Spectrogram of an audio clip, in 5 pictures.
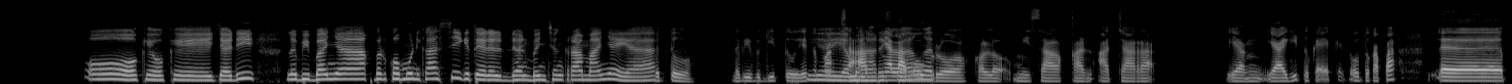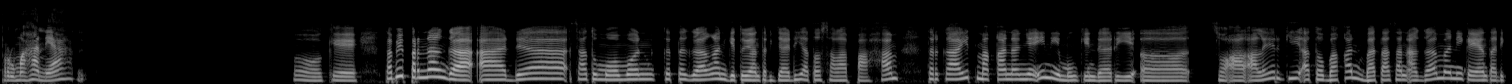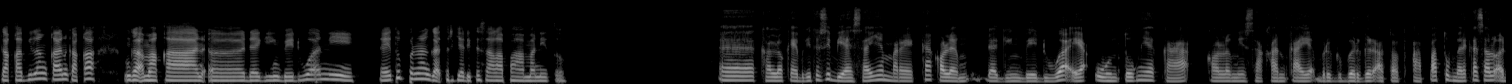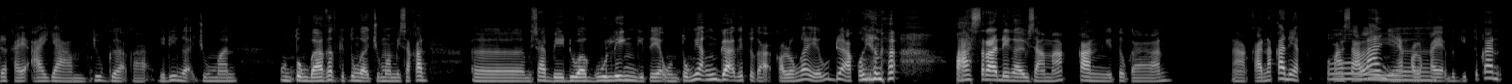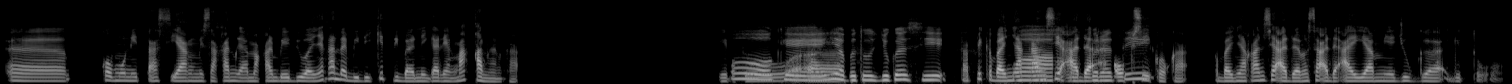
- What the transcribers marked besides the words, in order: tapping; laughing while speaking: "ya nggak"
- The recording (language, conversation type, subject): Indonesian, podcast, Makanan apa yang paling sering membuat warga di lingkunganmu berkumpul dan jadi lebih rukun?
